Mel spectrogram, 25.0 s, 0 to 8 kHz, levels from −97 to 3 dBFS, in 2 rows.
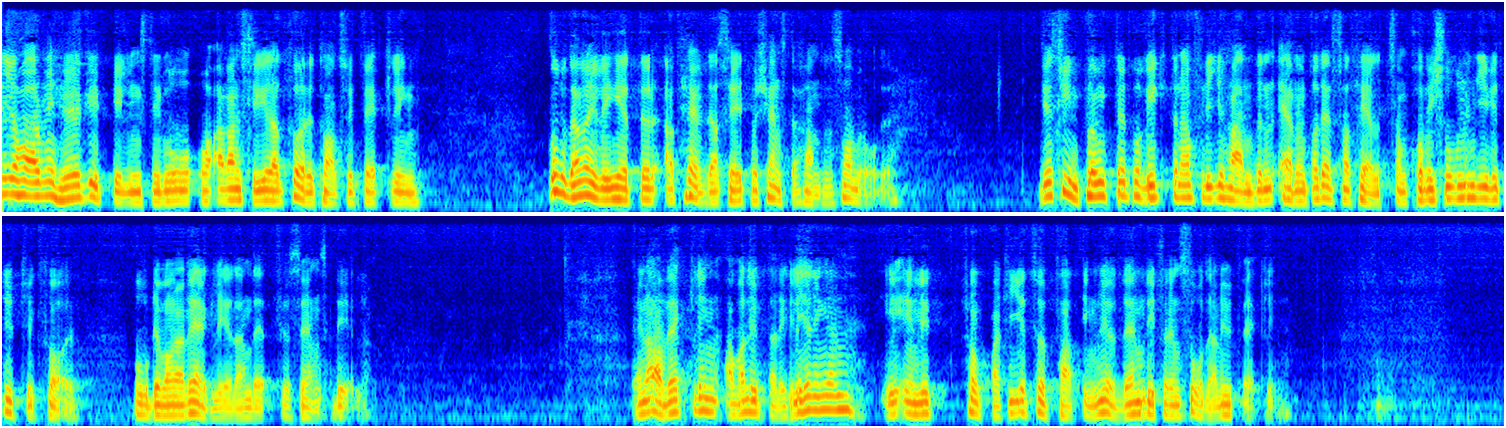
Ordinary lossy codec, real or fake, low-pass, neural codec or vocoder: none; fake; 7.2 kHz; codec, 16 kHz in and 24 kHz out, 1.1 kbps, FireRedTTS-2 codec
